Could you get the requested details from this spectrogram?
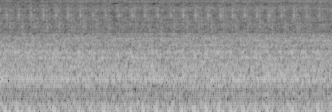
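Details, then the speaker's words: Scrap-yard Chinese scooter with a small single-cylinder engine, air cleaner off, putters at idle with lumpy, uneven firing pulses that never settle into a steady beat; owner plans carburetor tuning. "oh yeah actually she idles doesn't idle smoothly like I like it to but I'll tune that up a little bit adjust that carburetor a bit"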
